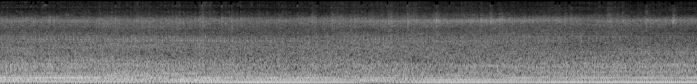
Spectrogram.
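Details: Free curb-pick John Deere JS63 mower, run to burn the tank dry for storage (about 25 minutes): constant buzzing drone at one speed without surging or sputtering; healthy normal running.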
